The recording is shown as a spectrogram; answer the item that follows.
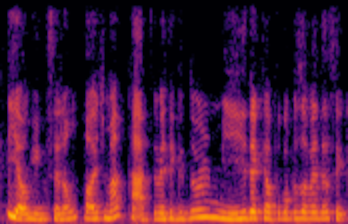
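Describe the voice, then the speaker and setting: A woman's voice: on the high side, quick pace, warm tone, slight background noise. A woman in her twenties with a Brazilian Portuguese accent, telling her personal story to camera in an earnest, candid way and talking straight to her viewers. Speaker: vlogger.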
